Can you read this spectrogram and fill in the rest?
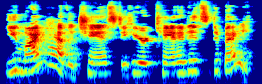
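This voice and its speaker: A woman reading a children's picture book aloud in an expressive, deliberate way, speaking directly to young listeners. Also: a little high. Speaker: storybook reader. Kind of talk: animated children's read-aloud.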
